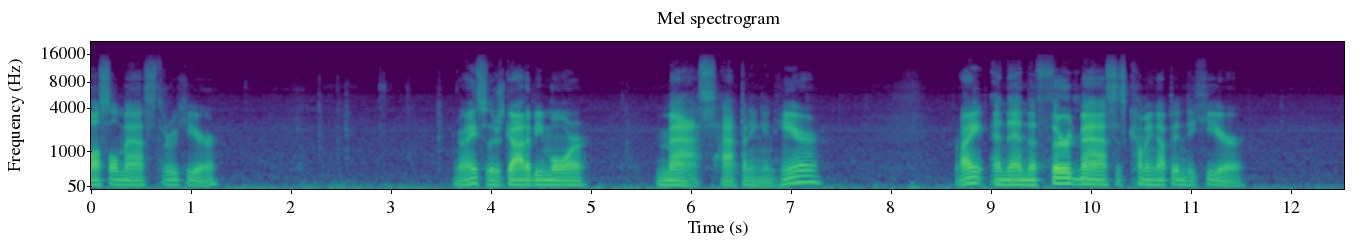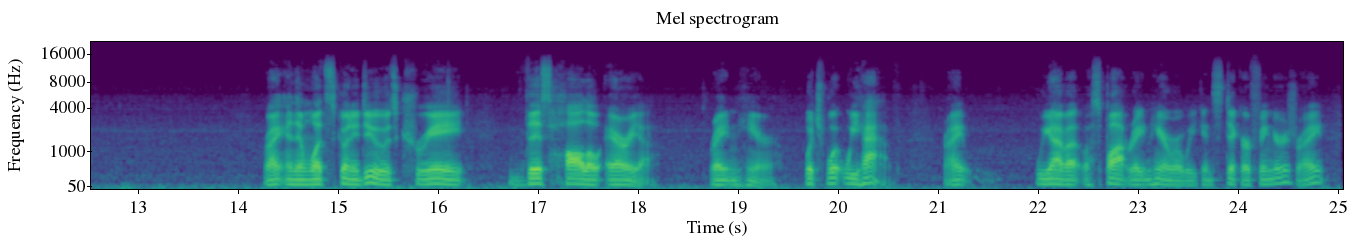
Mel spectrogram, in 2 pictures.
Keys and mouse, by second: 0.5 right click, 2.2 ctrl+z, 2.8 right click, 3.3 alt+shift+right click, 4.7 click, 5.2 s, 5.3 click, 8.9-13.2 shift+drag, 14.4 shift+click, 15.1 s, 15.2 click, 15.9 ctrl+right click, 16.5-22.8 alt+drag.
